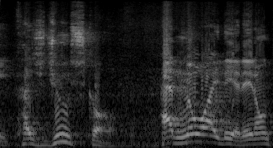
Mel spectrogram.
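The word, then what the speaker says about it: Kościuszko: Kosciuszko, and it's not Kosciuszko. Some morons out there think it's like the mustard. Hey, Kosciuszko mustard.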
